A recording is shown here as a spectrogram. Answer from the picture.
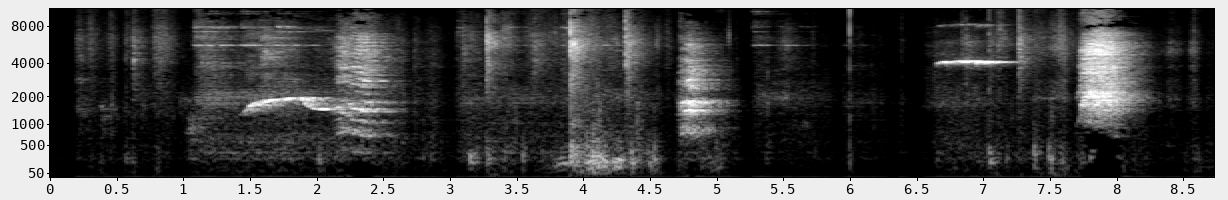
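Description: Australian Shepherd whining and giving short, sharp yips during play, in several separate bursts; the loudest comes right at the end.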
